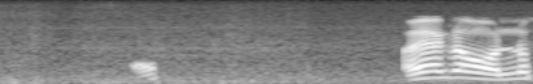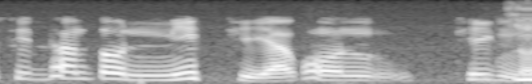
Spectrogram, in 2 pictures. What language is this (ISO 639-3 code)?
ben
